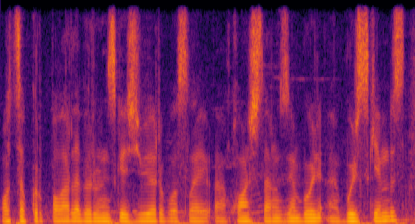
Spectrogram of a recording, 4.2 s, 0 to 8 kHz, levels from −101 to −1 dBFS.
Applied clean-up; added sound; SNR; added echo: none; none; none; none.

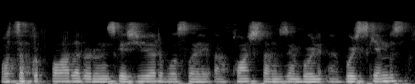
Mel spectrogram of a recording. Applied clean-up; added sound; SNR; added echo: neural mask model DeepFilterNet 3.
